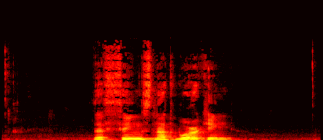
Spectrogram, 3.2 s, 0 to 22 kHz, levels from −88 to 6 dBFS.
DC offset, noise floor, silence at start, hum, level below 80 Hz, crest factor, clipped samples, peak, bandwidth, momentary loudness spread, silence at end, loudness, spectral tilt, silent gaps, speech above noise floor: under 0.1%; -66 dBFS; 0.95 s; none; -60 dBFS; 18 dB; under 0.1%; -10 dBFS; 15.5 kHz; 10 LU; 0.9 s; -25 LUFS; -7 dB/octave; none; 43 dB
